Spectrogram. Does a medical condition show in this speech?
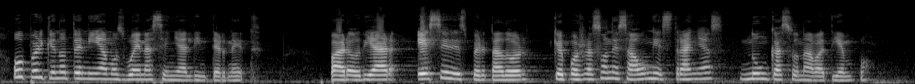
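No.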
